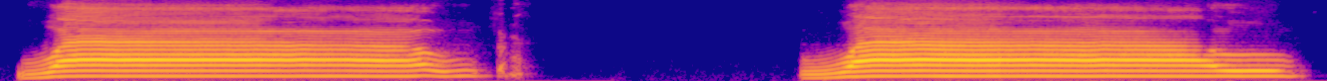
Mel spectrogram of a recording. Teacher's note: আমরা তো জেনে গিয়েছি যে দুই ঠোঁট থেকে এই অক্ষরটা উচ্চারণ হবে, তাই না? দুই ঠোঁট গোল করবেন। শুরুতেও গোল হবে, মাঝখানে দুই দিকে চলে যাবে, আবার শেষে এসে গোল হবে।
